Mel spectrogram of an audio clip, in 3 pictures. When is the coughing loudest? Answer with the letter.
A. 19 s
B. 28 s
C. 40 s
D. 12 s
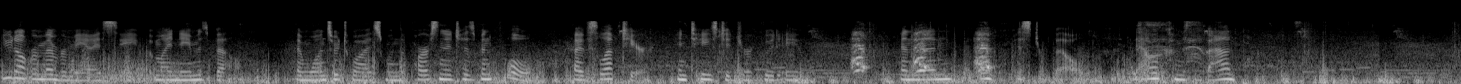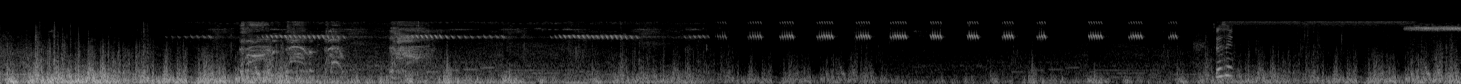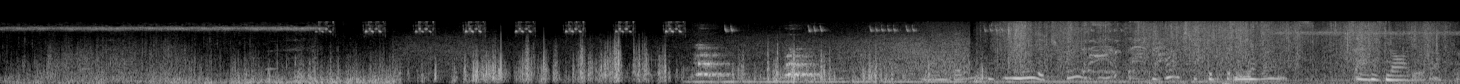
C.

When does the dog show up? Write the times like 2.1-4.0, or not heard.
8.5-9.9, 35.5-37.5.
